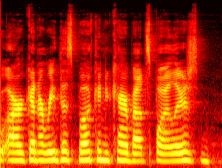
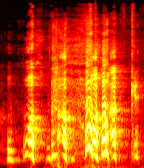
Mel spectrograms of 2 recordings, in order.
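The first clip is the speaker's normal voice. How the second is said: loud, slow, laughing disbelief; drawn-out, higher-pitched amused shock; shocked reaction; 7 semitones higher, 10 dB louder, slower than usual. Acted. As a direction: act out a stunned reader, breaking into laughter. Imagined shocked reader reaction.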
